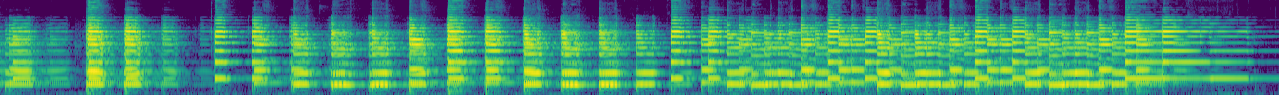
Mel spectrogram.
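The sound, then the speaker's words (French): A plucked, tonal melody runs through a delay effect, each note followed by repeats at nearly the same loudness, so the notes blur into a dense, ringing wash by the end. “On veut vraiment que les deux se mélangent et qu'il n'y ait, pas en fait le son direct plus fort et l'effet en dessous, mais vraiment que les deux soient au même niveau.”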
